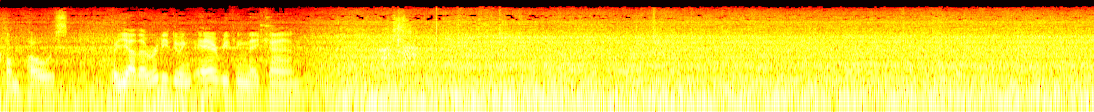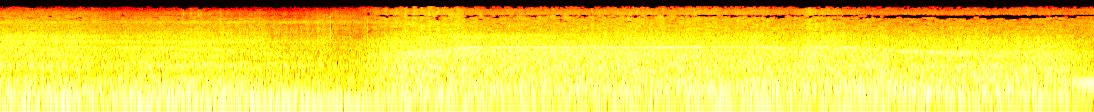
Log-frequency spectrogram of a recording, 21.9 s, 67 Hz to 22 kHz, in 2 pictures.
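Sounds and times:
backhoe diesel engine running while pulling up water lilies: 0.0s - 21.8s
speech: 0.1s - 3.6s.

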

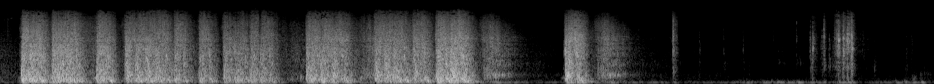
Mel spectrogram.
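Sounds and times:
rapid gunfire in a standing speed drill at a large target: 0.2s - 6.3s.

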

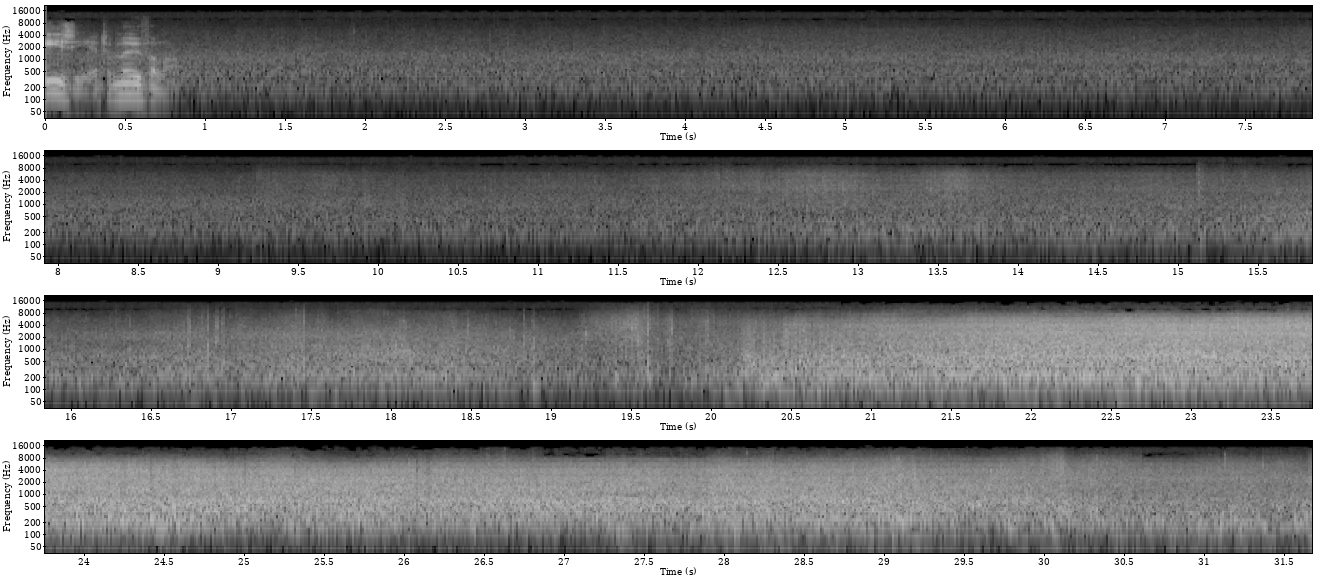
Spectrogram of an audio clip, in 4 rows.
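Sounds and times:
speech: 0.0s - 1.0s
wind rushing across the microphone: 15.4s - 31.6s
waves breaking on a rocky shoreline on the southern edge of Alaska: 15.6s - 31.6s.

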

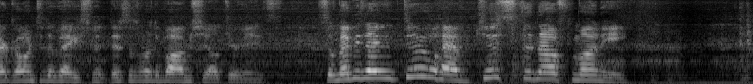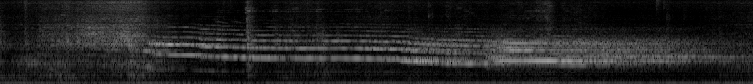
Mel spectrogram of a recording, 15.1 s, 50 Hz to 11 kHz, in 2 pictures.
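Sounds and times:
speech: 0.0s - 6.4s
low steady hum: 0.0s - 15.0s
door creaking open in a movie: 7.2s - 15.0s.

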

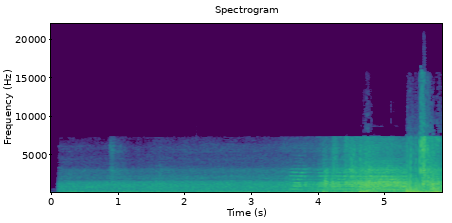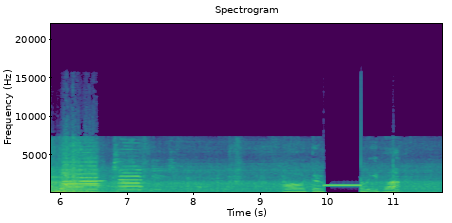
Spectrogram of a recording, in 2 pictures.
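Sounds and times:
road traffic noise: 0.0s - 11.7s
car horn honking: 3.5s - 7.4s
car collision: 3.6s - 8.5s.

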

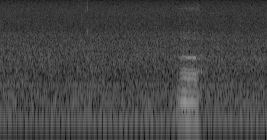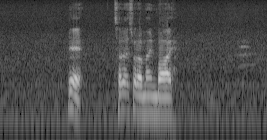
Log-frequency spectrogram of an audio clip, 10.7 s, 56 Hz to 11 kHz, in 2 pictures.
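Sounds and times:
low hum: 0.0s - 10.6s
speech: 3.6s - 4.1s, 6.7s - 7.0s, 7.7s - 9.0s
cat meowing: 10.0s - 10.6s.

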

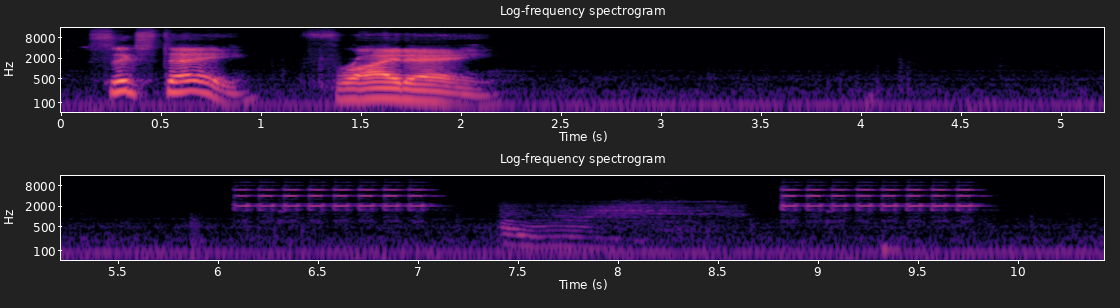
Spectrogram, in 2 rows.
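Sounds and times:
speech: 0.2s - 2.2s
alarm clock with shrill electronic beeps: 6.1s - 7.2s, 8.8s - 9.9s
low groaning voice: 7.4s - 8.7s.

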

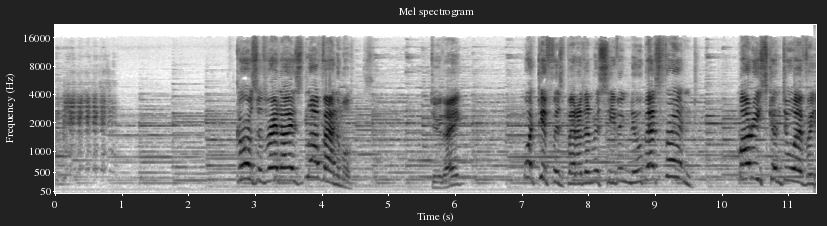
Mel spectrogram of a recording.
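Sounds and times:
goat bleating: 0.0s - 1.0s
speech: 2.8s - 4.6s, 5.7s - 6.2s, 7.0s - 9.7s, 10.3s - 11.3s.

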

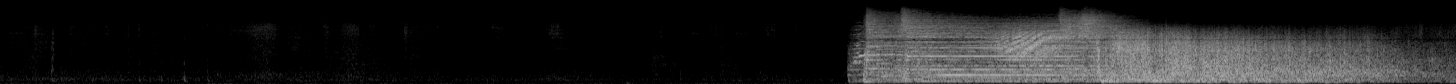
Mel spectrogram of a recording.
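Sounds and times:
huge explosion blowing the roof off an institute building: 8.5s - 14.5s
crackling rumble of debris and flames from a burning building: 8.6s - 14.5s.

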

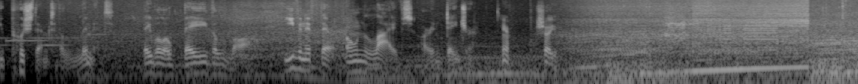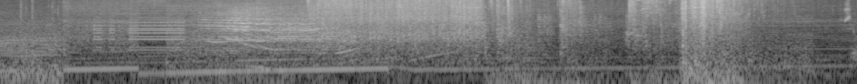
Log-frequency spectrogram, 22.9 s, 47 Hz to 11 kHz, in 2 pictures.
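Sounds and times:
speech: 0.2s - 8.0s
car tires screeching as the vehicle swerves: 1.4s - 5.0s, 6.2s - 20.5s
car engine droning: 1.4s - 20.5s, 21.3s - 22.8s
car horn honking: 9.3s - 10.7s, 12.5s - 15.9s
car crashing into a ditch: 15.3s - 22.3s.

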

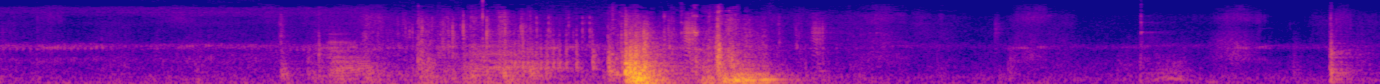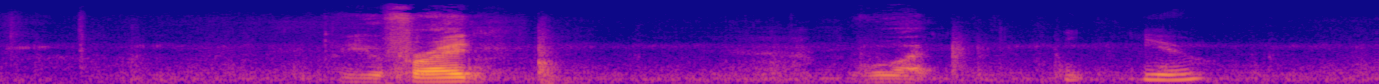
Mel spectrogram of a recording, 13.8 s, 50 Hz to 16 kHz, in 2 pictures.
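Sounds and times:
shed door shutting with a solid thud: 3.0s - 4.0s
speech: 9.0s - 9.4s.

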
